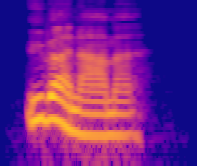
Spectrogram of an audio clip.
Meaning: 1. taking possession 2. assumption, acceptance 3. takeover, acquisition
- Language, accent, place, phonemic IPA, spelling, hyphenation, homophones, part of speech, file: German, Germany, Berlin, /ˈyːbɐˌnaːmə/, Übernahme, Über‧nah‧me, Übername, noun, De-Übernahme.ogg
